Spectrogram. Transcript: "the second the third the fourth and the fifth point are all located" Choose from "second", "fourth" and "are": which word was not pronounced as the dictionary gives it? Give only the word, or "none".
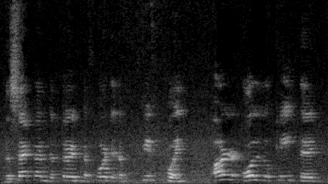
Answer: fourth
